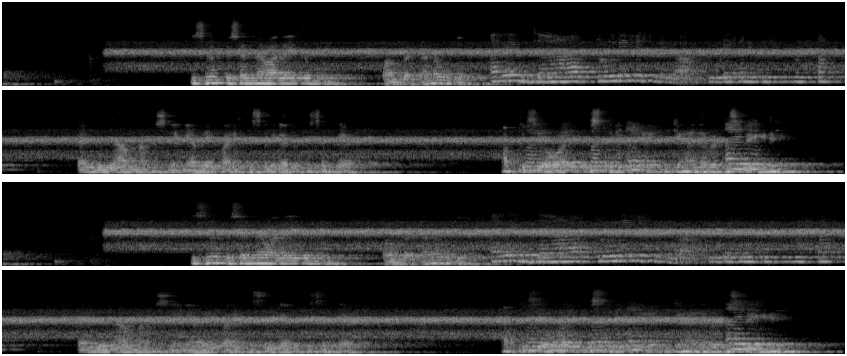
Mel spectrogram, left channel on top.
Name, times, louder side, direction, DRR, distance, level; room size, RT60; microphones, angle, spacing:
sound 1, 1.0-15.7, right 3 dB, 35° right, 0.5 m, -35 dB
voice 1, 1.9-3.4 3.8-4.7 9.2-11.9 13.4-16.3, left 1 dB, 30° left, 5 dB, 0.4 m, -28 dB
voice 2, 4.9-8.3 13.6-14.8 15.7-16.0, equal, 60° left, 0 dB, 1.0 m, -31 dB
7.6 x 2.5 x 2.5 m, 1.4 s
head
